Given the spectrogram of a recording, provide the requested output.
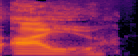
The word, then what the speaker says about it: IU: Yeah, I think it's pronounced IU. IU. – Like Caillou.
